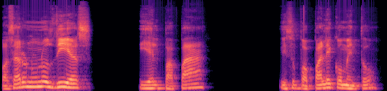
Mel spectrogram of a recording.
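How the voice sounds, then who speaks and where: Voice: mid-range voice, animated, measured pace. A horror story host with a Mexican accent, telling spooky tales unscripted, hesitantly repeating phrases and checking in with rhetorical questions.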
